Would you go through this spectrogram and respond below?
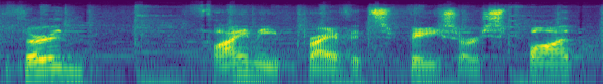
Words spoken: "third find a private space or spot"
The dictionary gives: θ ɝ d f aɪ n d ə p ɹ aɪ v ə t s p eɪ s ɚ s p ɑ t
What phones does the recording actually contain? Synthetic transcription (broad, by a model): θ ɝ d f aɪ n ə p ɹ aɪ v ə t s p eɪ s ɚ s p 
